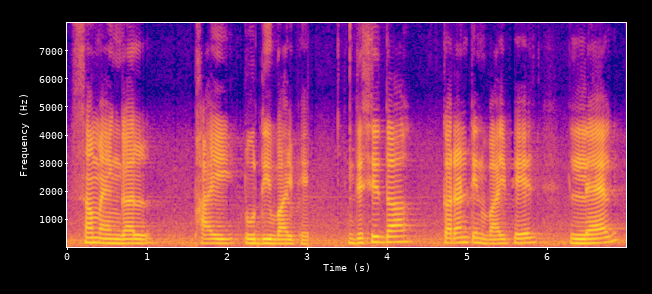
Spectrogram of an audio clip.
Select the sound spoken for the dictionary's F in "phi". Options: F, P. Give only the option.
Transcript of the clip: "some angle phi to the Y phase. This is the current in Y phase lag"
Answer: P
